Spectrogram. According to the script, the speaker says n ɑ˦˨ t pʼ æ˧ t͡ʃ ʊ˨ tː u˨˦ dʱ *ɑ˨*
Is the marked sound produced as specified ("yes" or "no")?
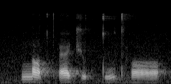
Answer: yes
